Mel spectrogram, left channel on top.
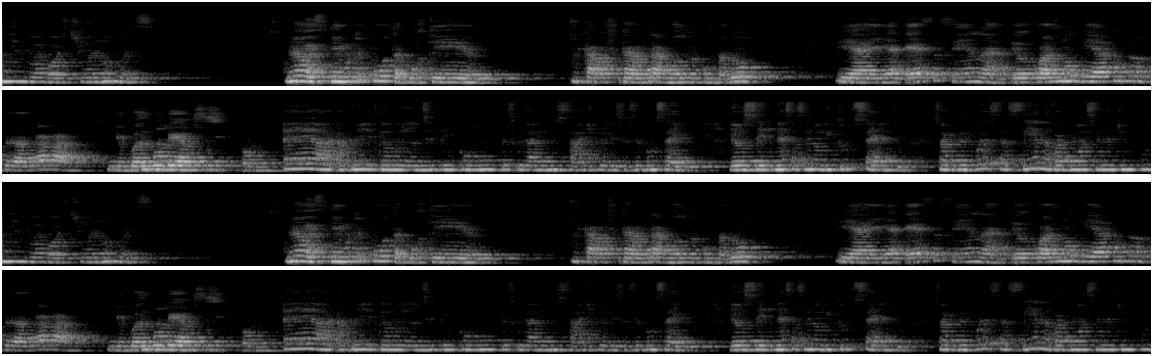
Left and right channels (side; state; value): right; quieter; 3.6 dB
